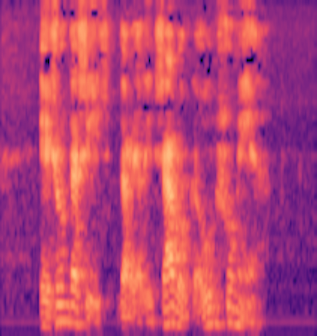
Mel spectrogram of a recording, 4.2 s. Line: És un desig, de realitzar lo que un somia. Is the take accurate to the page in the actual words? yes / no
yes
